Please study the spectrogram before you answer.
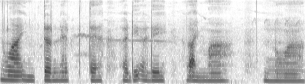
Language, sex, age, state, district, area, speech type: Santali, male, 18-30, Jharkhand, Pakur, rural, spontaneous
